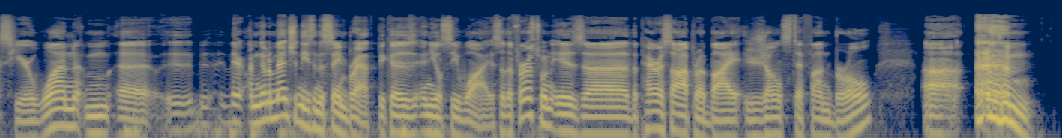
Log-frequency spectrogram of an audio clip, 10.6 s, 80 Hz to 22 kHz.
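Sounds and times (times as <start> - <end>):
speech: 0.0 - 10.4
coughing: 9.3 - 10.4
throat clearing: 9.4 - 10.4.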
